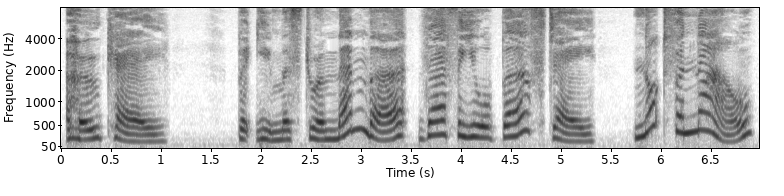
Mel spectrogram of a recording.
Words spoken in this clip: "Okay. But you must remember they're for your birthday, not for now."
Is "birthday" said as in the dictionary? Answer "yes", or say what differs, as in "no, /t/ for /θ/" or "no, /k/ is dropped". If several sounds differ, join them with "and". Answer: yes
